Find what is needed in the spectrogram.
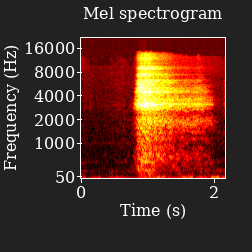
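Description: A single breath close to the microphone, a noisy hiss about a second long that starts sharply a little under a second in and fades away.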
